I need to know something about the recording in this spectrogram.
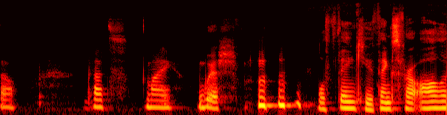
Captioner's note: laughter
